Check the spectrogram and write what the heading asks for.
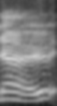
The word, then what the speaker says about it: know: and force geo is about the earth can know like without with the silent g is to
